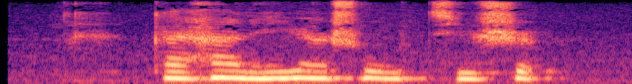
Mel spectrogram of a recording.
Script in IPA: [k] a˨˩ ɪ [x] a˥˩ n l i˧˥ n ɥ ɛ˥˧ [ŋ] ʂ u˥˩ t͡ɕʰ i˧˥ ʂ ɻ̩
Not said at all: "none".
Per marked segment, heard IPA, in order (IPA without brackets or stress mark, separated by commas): k, x, n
